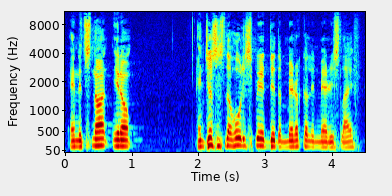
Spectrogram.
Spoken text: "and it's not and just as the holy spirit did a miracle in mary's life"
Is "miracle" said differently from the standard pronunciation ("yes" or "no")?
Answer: no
